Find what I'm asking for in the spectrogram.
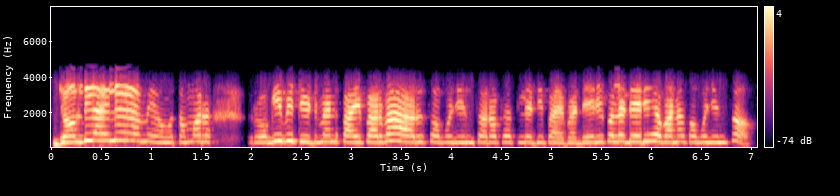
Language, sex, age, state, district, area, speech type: Odia, female, 60+, Odisha, Boudh, rural, conversation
